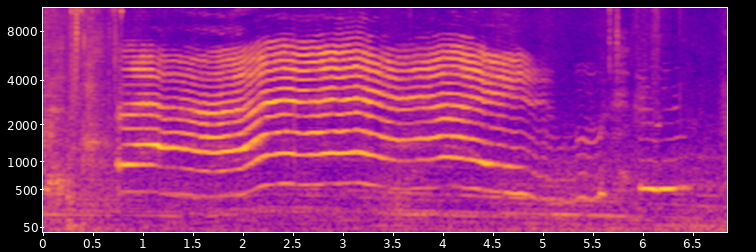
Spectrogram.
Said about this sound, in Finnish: Eikö toi äiti saa tota lasta hiljaiseksi? Koko bussi kärsii tosta kitinästä. Nyt mä vaihdan kyllä paikkaa. Mä en jaksa kuunnella tota.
